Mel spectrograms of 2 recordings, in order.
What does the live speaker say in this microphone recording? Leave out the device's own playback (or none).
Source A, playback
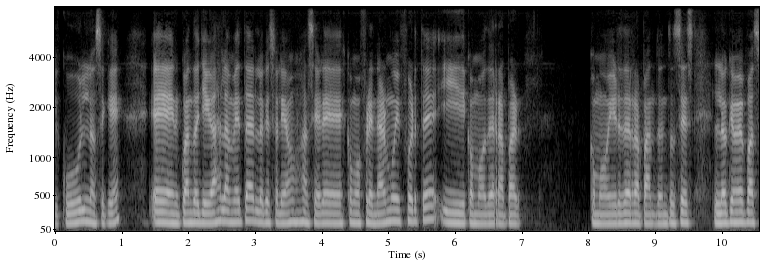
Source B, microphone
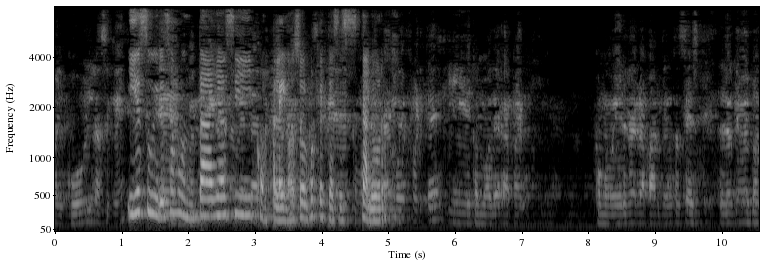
ir a subir esa montaña así con pleno sol porque aquí hace calor,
